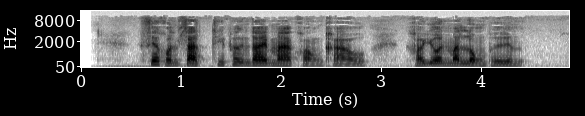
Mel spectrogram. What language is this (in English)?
Thai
